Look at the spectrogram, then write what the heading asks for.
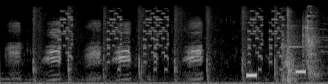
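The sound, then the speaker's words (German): A heavy mausoleum door in a video game creaks open in a drawn-out series of squeaky, groaning bursts, fairly loud, with an eerie feel and no talking. “Oh, Mausoleum-Tür, oder?”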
